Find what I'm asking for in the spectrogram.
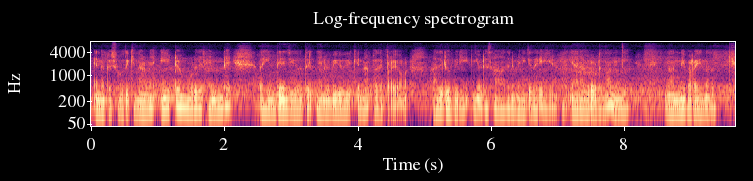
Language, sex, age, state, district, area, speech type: Malayalam, male, 18-30, Kerala, Idukki, rural, spontaneous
